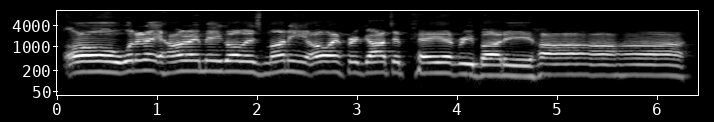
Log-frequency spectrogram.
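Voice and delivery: hammed-up Ray Romano with a fake laugh; mock Ray Romano. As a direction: ham up a clueless rich comic. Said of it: "Brad Garrett used to tell a joke about Ray Romano".

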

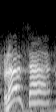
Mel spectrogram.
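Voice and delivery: put-on Italian accent, hollering for his daughter; calling out. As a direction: call her across the house.

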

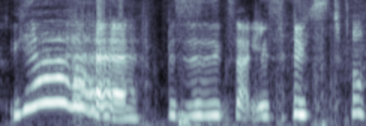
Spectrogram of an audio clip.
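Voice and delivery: high, loud, delighted yell; excited shout. Real, not acted. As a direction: burst out in amazement. Discovers they share a story.

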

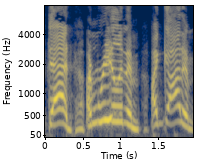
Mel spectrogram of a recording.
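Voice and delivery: put-on high, eager child voice; proud little frog calling to dad; excited Froggy. Froggy telling dad he has the fish, high excited. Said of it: "He's like".

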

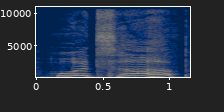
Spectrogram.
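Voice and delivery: put-on high, thin frail elderly voice; old man voice. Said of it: "that old man voice".

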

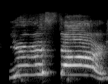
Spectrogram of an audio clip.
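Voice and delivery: high, loud, stretched-out praise; rousing cheer. Shown as a demonstration. Coach leads the class in praise, rousing cheer. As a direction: call it out slowly for everyone to echo. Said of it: "I want you to say it with me".

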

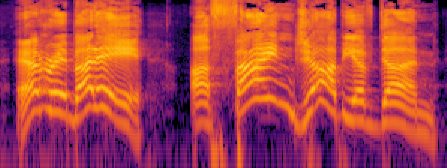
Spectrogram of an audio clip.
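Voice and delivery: stretched-out, proclaiming country uncle; Uncle Melvin/character. A narrator's reading. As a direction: announce praise with drawn-out relish. Uncle Melvin praises the family.

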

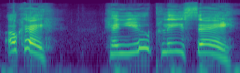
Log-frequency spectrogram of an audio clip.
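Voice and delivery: high-pitched exasperated judge; upset judge. A narrator's reading. Upset judge instructing the defendant, high and exasperated. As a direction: ask with strained patience in a high voice. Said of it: "The judge was getting upset".

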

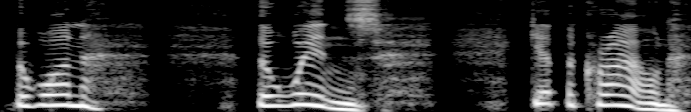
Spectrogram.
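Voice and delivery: high, panting, broken phrases; winded little question in bursts; out of breath. Acted. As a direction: gasp it out between breaths while running. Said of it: "putting her quite out of breath".

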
